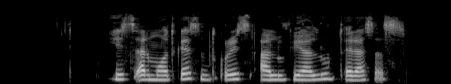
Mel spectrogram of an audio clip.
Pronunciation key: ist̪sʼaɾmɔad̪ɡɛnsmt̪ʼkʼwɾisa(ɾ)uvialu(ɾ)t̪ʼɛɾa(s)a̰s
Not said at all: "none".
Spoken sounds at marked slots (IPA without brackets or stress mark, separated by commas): l, ɾ, s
